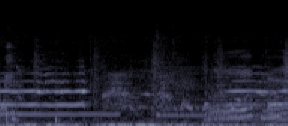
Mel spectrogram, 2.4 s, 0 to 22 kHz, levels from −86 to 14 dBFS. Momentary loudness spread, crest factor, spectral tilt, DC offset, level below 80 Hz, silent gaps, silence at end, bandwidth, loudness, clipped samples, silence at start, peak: 11 LU; 14 dB; -6 dB/octave; under 0.1%; -58 dBFS; none; 0 s; 13.5 kHz; -45 LUFS; under 0.1%; 0 s; -30 dBFS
